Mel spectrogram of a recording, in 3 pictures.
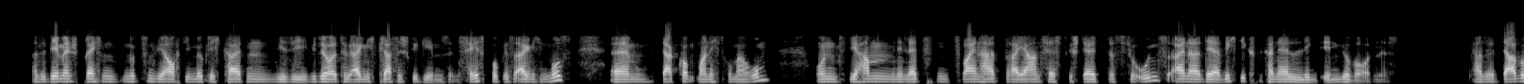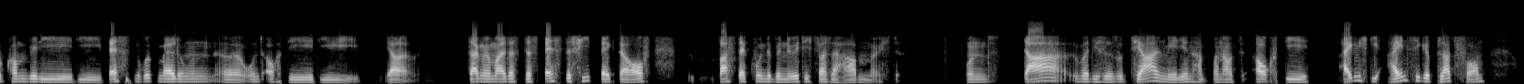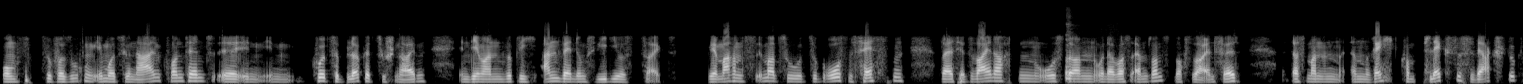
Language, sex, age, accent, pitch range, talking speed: German, male, 20-39, German, 120-135 Hz, 175 wpm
